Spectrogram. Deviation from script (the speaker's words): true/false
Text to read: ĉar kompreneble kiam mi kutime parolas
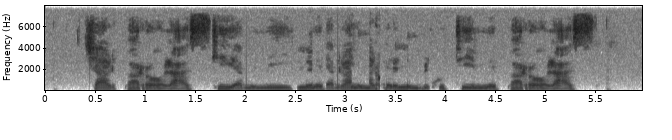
true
